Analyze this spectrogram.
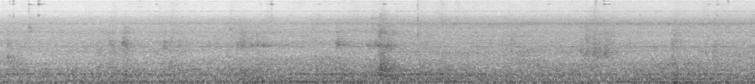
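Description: Steady low rumble inside an airport jet bridge, with faint short squeaks now and then.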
